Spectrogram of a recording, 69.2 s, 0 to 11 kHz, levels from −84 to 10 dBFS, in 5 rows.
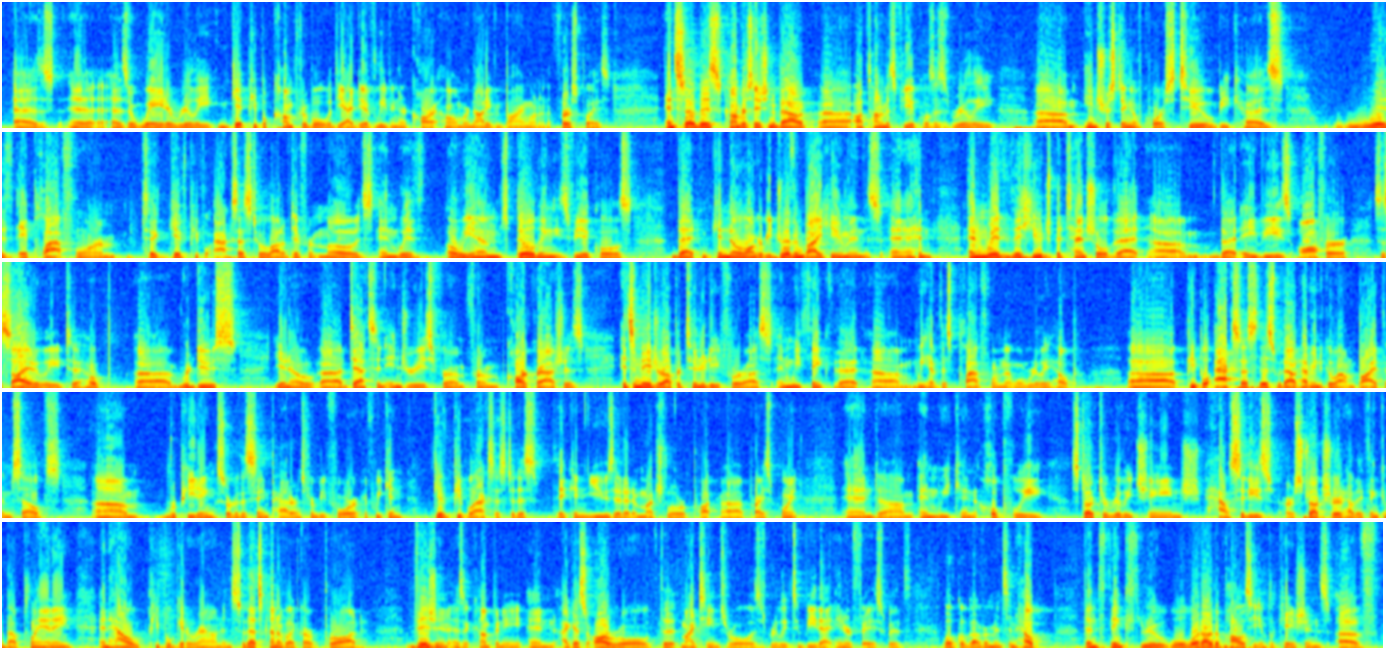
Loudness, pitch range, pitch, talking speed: -11 LUFS, 90-105 Hz, 95 Hz, 195 wpm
